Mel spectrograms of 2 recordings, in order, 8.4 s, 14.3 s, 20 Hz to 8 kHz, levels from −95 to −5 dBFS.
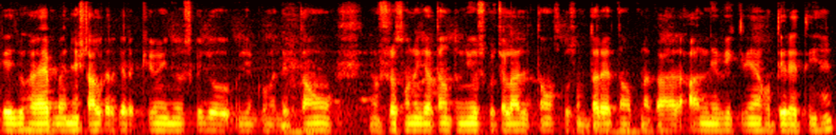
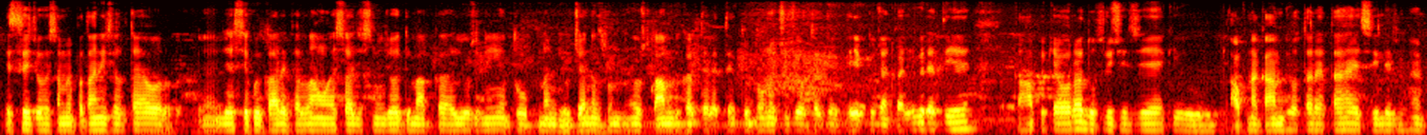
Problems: background sounds at intervals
